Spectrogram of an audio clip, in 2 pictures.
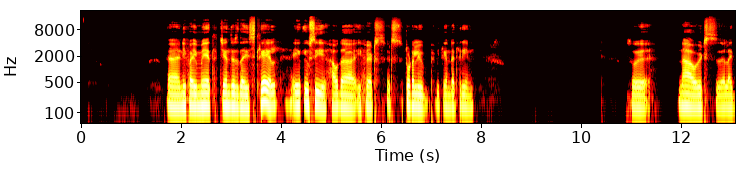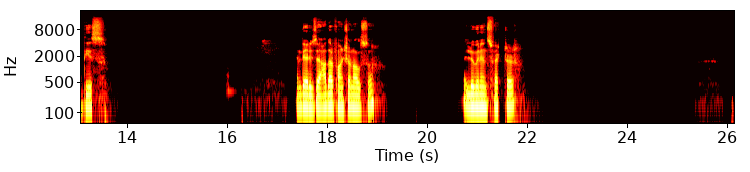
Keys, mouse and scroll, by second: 0.3-1.1 scroll down 1, 13.9-15.4 scroll down 6.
